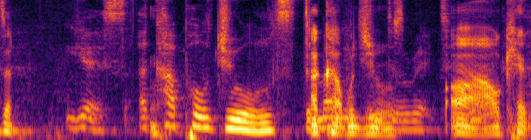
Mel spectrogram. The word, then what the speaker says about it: Akapo: Is that how you pronounce it? Yes, Akapo Jewels.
